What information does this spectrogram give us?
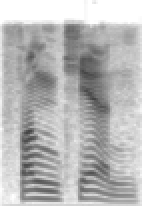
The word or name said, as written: Fengtien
